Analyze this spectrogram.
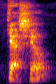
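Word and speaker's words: castle: যেমন এখানে দেখতে পাচ্ছি সিএএস, টিএলই, এখানে উচ্চারণ করতে হচ্ছে ক্যাশেল।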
